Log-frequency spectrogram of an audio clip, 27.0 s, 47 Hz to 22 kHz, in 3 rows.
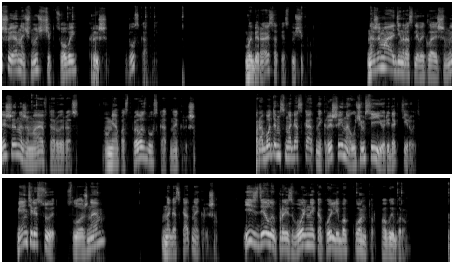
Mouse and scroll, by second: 1.2 click, 2.7 click, 2.9 click, 3.4 click, 5.9 click, 7.3 click, 9.5 click, 18.7 click, 19.7 click, 20.6 click, 22.2 middle click, 23.2 click, 24.9 click, 25.8 click, 26.8 click.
